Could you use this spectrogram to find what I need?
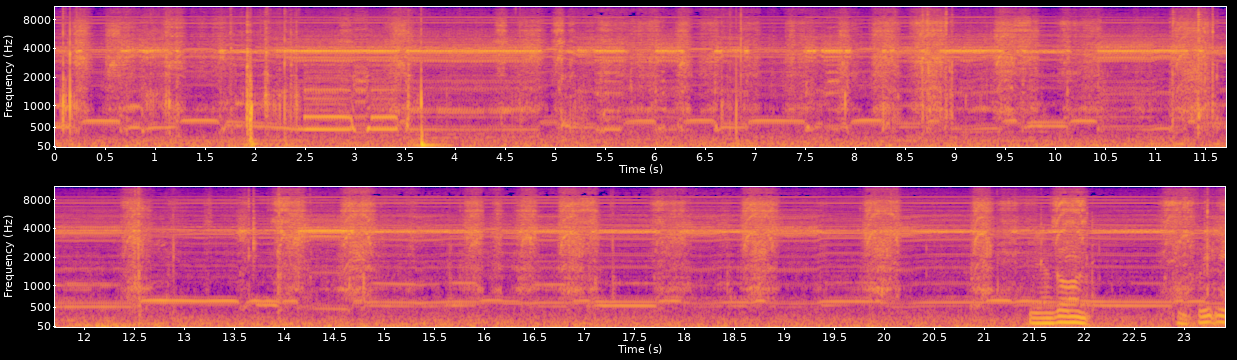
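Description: Small electric motors whine and shift in pitch as a toy excavator moves its arm.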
